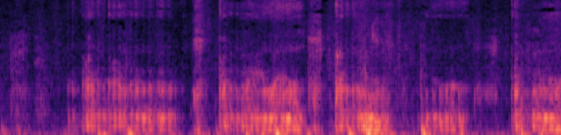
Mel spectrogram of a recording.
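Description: Small dog growling in a run of short bursts, with a few low thumps mixed in.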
